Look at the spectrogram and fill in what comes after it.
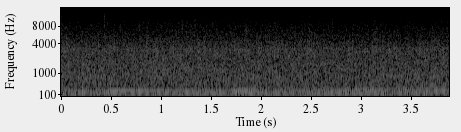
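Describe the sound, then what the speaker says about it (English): Hail falls during a Farming Simulator 25 game session, a faint, steady, dense patter of small impacts with no pauses or variation throughout. "Like the sound of the hail and everything."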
